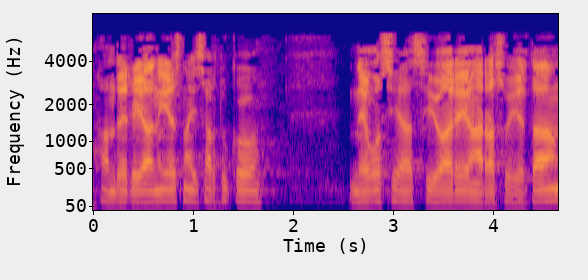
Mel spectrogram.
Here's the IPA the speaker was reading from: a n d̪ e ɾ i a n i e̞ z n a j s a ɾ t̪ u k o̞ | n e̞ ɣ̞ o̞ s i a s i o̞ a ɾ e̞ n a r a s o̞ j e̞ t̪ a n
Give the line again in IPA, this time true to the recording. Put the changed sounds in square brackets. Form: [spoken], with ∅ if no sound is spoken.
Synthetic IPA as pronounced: a n d̪ e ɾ i a n i e̞ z n a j s a ɾ t̪ u k o̞ | n e̞ ɣ̞ o̞ s i a s i o̞ a ɾ e̞ n a r a s o̞ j e̞ t̪ a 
